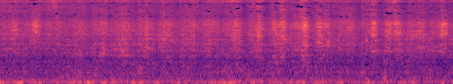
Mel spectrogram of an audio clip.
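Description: Autorack freight cars rolling slowly past on the rails: a steady, uneven low rumble with faint scattered clicks from the wheels and couplers.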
